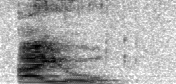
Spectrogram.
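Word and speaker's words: adjö: One is Old Swedish word, pronounced ayu, which is used mainly in old literature, books, and speaking times.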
